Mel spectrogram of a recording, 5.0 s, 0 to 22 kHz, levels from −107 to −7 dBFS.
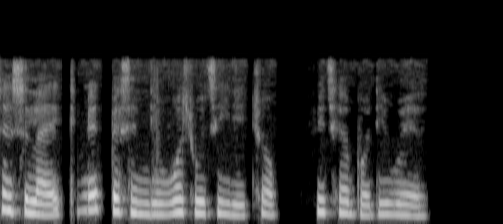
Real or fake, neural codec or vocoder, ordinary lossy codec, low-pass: fake; vocoder, 24 kHz, 100 mel bands, Vocos; none; 7.2 kHz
